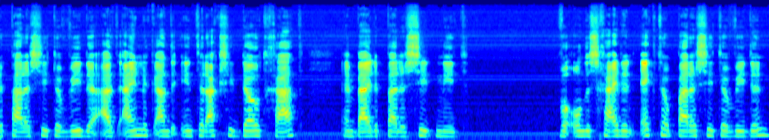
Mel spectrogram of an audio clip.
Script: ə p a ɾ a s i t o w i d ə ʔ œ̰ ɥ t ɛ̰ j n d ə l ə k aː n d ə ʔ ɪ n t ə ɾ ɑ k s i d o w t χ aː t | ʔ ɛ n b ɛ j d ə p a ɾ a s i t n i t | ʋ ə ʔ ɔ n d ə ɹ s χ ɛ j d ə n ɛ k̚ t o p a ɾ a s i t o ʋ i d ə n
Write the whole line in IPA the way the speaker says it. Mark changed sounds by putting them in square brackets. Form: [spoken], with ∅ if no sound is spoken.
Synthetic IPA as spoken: ə p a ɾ a s i t o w i d ə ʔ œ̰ ɥ t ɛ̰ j n d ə l ə k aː n d ə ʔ ɪ n t ə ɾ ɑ k s i d o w t χ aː t | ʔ ɛ n b ɛ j d ə p a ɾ a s i t n i t | ʋ ə ʔ ɔ n d ə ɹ s χ ɛ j d ə n ɛ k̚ t o p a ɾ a s i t o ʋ i d ə n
